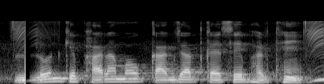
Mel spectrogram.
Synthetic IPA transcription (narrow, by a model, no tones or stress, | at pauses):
loːnkepʰaːɾaməʊkaːɡd͡ʒaːt̪kɛːsebʱəɾt̪ʰẽː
